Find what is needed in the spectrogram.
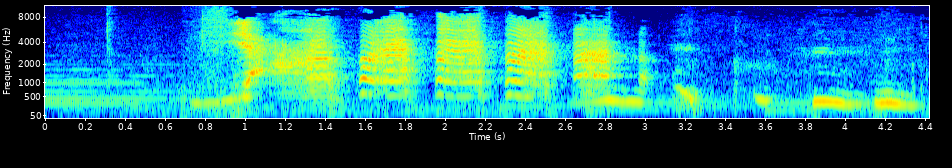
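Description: A young child laughing in a quick run of about five high giggles, over soft background music.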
